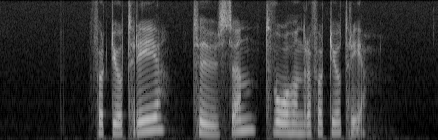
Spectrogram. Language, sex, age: Swedish, female, 27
